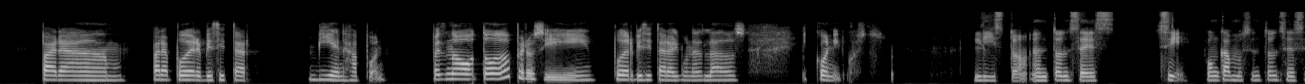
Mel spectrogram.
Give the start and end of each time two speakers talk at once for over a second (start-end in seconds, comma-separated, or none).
none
